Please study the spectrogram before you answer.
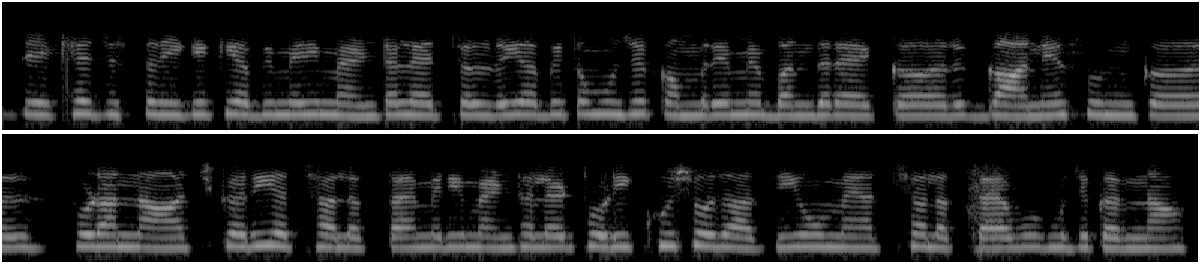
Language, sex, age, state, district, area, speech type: Hindi, male, 60+, Rajasthan, Jaipur, urban, conversation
